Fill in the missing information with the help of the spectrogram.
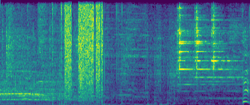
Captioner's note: static hisses; bell rings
